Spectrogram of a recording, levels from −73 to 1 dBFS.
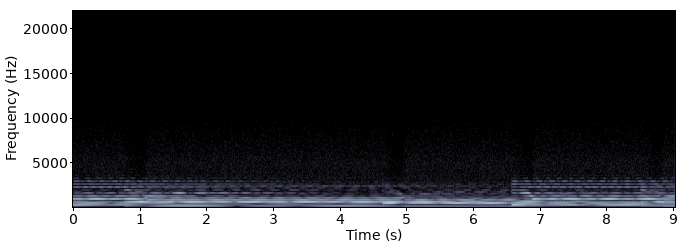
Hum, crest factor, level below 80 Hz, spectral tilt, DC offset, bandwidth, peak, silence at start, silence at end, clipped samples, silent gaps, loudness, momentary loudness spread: none; 14 dB; -80 dBFS; -5.5 dB/octave; under 0.1%; 13.5 kHz; -12 dBFS; 0 s; 0 s; under 0.1%; none; -25 LUFS; 4 LU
